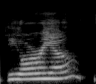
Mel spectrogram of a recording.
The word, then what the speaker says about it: Diorio: Yes, it's Diorio, spelled like the designer and pronounced like the cookie. It's a D-I-O-R-I-O, Diorio.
